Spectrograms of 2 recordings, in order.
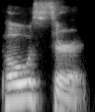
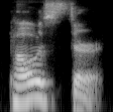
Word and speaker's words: poster: No es POS, no es la POS, sino que es PO, PO, es la primera.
